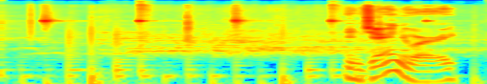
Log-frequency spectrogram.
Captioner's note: crowd cheers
